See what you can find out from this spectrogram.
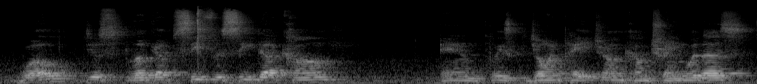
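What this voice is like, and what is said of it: Swedish accent. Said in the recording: “With that Swedish accent, I didn't quite get that.”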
